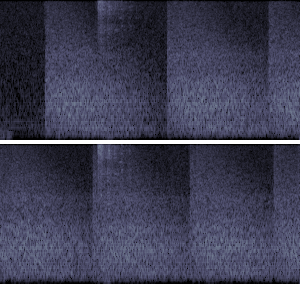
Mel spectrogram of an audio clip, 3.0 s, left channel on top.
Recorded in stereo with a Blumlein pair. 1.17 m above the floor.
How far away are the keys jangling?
About 2.5 m.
